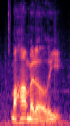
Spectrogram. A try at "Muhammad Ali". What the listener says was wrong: Muhammad Ali. You're going right through the syllables as if there's never a break between them.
